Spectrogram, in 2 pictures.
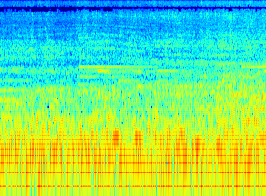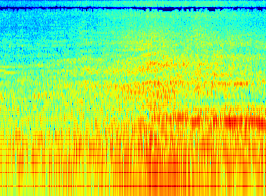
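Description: Jeep engine running as the vehicle climbs a rough dirt track, getting louder over the last few seconds as it drives up close.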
